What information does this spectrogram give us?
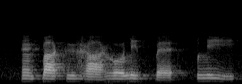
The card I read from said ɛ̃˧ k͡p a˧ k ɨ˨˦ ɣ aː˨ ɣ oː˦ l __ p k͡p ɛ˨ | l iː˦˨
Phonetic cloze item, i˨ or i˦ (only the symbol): i˦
